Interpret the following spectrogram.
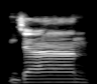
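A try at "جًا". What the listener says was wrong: জান, টান হবে না।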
